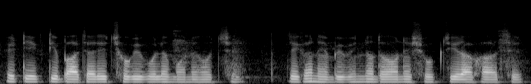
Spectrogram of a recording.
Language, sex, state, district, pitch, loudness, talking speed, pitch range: Bengali, male, West Bengal, Cooch Behar, 120 Hz, -20 LUFS, 145 wpm, 115-125 Hz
